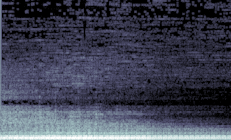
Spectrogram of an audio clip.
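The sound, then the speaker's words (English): A car motor runs smoothly with a steady, even low hum and rich tonal drone. The sound is loud and unbroken, with only a slight drop in level partway through and no voices. “That's a smooth-running motor you have there, Mary.”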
